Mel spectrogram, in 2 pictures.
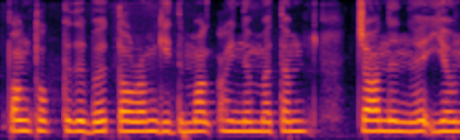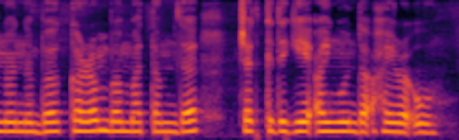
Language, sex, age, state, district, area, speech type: Manipuri, female, 18-30, Manipur, Kangpokpi, urban, read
